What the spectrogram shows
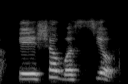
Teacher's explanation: केशवस्य, व के ऊपर आघात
